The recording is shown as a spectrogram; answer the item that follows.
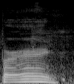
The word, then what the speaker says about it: Byrne: And you've got to say his name in the Irish way because he's Rob Byrne.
